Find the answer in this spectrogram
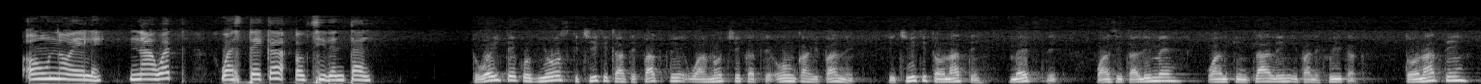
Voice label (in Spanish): spanish mexico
